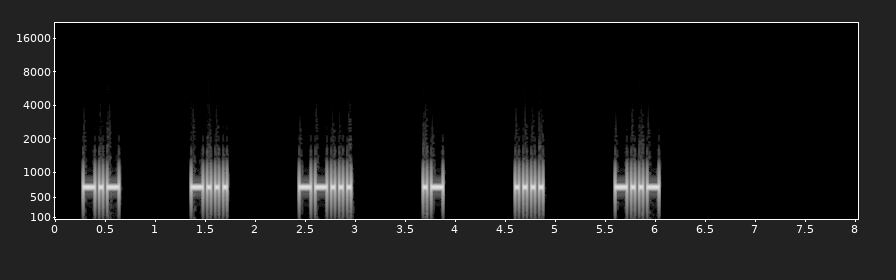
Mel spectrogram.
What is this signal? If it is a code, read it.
Morse code, heard as a keyed tone, about 29 wpm, spaced as for 10 wpm, 700 Hz. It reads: KB7AHX
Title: USA Call Signs - 6x Character Spacing - 30wpm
